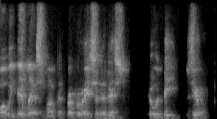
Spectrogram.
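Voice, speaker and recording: Speaking with an American accent, a man talks at a moderate pace and medium pitch, with fairly even intonation and audible room echo. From New York City, the Bronx. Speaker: county legislator. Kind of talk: committee meeting debate. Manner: conversational, emphatic.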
